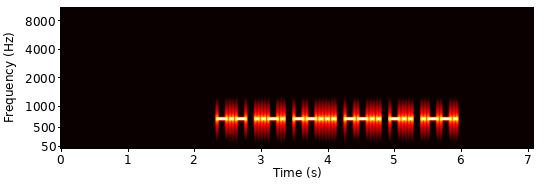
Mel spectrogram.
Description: Morse code, heard as a keyed tone, about 25 wpm, 700 Hz. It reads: KF7ZDP
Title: USA Call Signs - 6 Characters - Repeated 3x - 25wpm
